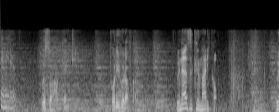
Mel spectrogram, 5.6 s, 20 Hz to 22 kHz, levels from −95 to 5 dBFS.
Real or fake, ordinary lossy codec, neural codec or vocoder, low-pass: real; none; none; 7.2 kHz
